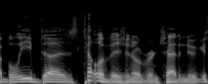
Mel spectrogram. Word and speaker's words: Chattanooga: does television over in chattanooga says real chattanooga's called chattanoo chat uh nougat don't come here pronouncing the ts so chad anuga chad uh nougat chattanooga that's right okay no t's in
